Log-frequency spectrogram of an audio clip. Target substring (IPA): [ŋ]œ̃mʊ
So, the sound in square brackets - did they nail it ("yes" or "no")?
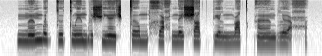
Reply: no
